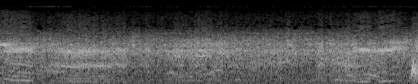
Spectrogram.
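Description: A man speaks with alarm nearby.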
